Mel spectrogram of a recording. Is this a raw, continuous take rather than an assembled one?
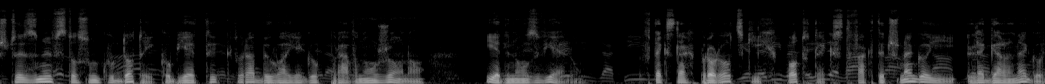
yes; 0 cuts

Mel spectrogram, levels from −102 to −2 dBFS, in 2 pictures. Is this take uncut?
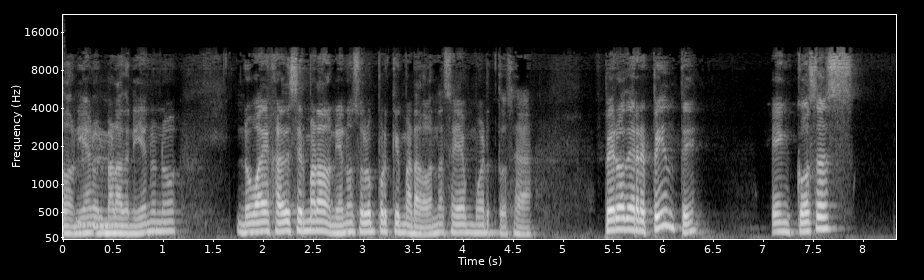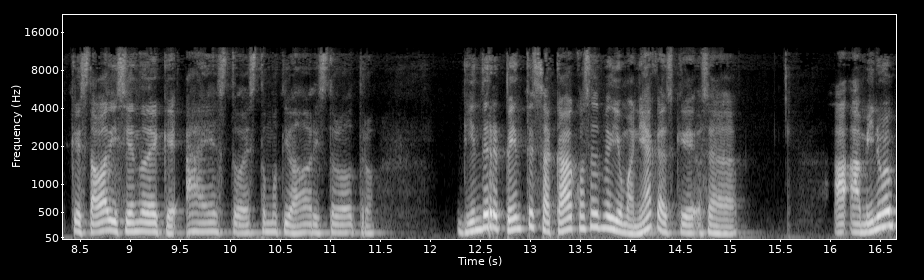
yes; 0 cuts

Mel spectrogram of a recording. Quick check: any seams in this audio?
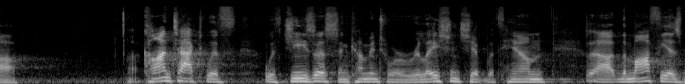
yes; 1 cut; at 5.9 s

